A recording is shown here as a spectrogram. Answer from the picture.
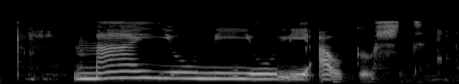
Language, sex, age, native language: Icelandic, female, 9, Icelandic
